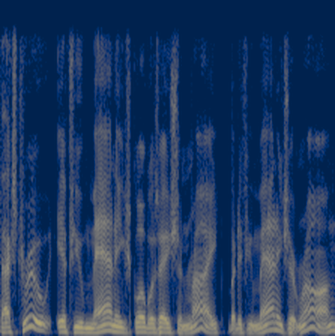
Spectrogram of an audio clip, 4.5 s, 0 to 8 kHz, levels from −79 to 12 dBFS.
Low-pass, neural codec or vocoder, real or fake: 7.2 kHz; none; real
